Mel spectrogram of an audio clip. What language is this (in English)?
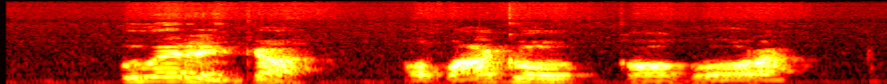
Igbo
